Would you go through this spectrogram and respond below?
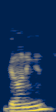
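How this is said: The name is said with Portuguese sounds. This is how people in Portugal say it. "nós em Portugal podemos dizer Groningen"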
